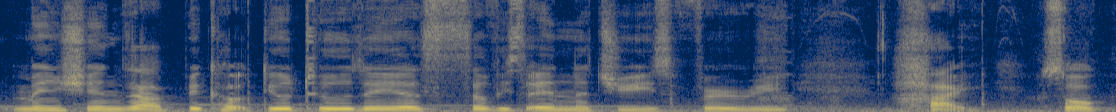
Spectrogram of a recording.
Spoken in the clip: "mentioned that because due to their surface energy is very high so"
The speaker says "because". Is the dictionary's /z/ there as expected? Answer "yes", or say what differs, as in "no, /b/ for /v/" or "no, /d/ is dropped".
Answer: no, /z/ is dropped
